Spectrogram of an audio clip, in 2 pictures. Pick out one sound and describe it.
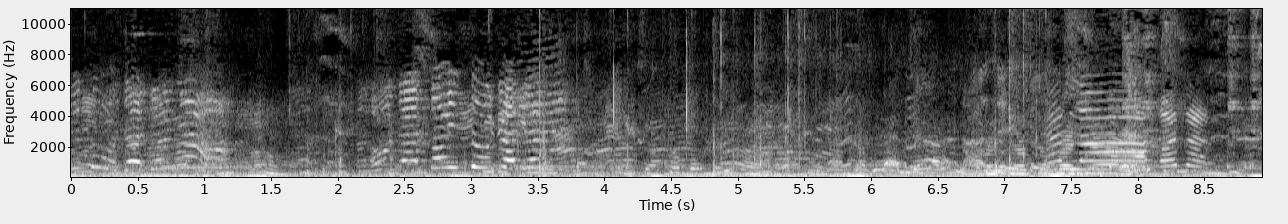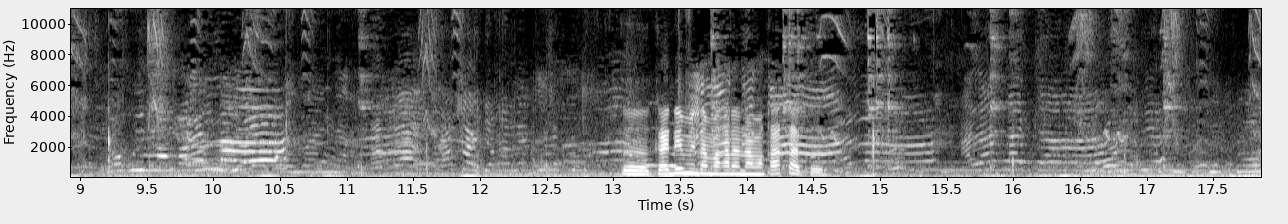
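Children chatter and call out excitedly nearby.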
